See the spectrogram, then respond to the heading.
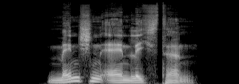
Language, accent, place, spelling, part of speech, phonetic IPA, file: German, Germany, Berlin, menschenähnlichsten, adjective, [ˈmɛnʃn̩ˌʔɛːnlɪçstn̩], De-menschenähnlichsten.ogg
- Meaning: 1. superlative degree of menschenähnlich 2. inflection of menschenähnlich: strong genitive masculine/neuter singular superlative degree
